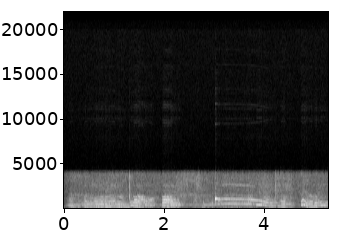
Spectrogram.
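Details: Two dogs playing together, giving drawn-out whining, howl-like calls in harmonic tones that slide up and down. Each call lasts from half a second to over a second. Pitch dips between calls, and they continue almost without a break.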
